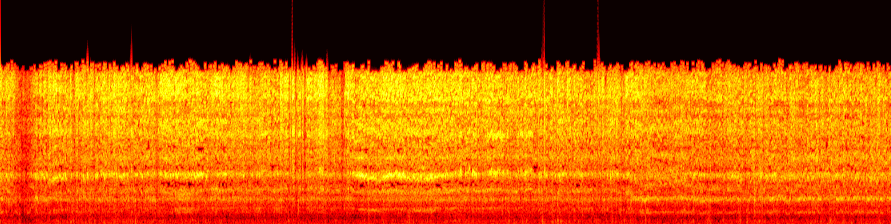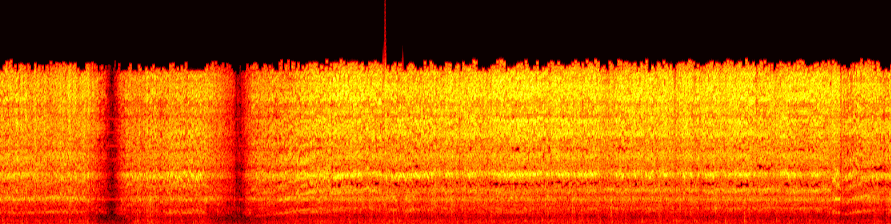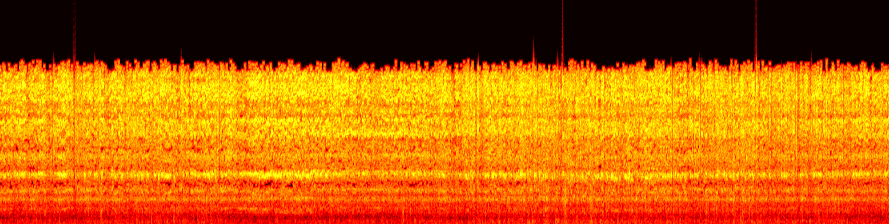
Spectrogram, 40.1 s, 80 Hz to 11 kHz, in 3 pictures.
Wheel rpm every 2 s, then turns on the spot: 120, 230, 230, 220, 220, 170, 160, 130, 100, 200, 230, 230, 230, 210, 230, 220, 230, 230, 220, 230.
none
